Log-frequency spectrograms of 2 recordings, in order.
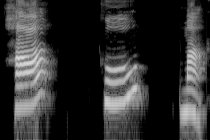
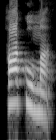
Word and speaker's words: Hakuma: இந்த சிஜிலை எப்படி ப்ரொனவுன்ஸ் பண்ணுவாங்க அப்படின்னா ஹா கு மா, ஹாக்குமா.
